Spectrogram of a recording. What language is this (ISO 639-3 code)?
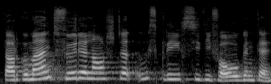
gsw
